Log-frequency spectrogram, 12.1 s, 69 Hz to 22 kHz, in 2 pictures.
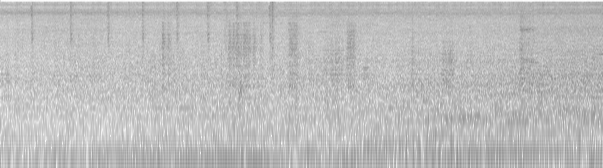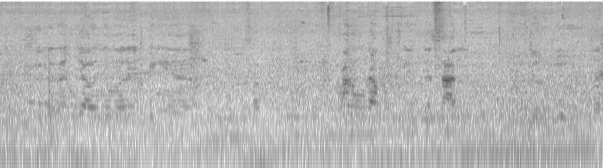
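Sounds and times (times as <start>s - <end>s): bus engine droning: 0.0s - 12.0s.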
